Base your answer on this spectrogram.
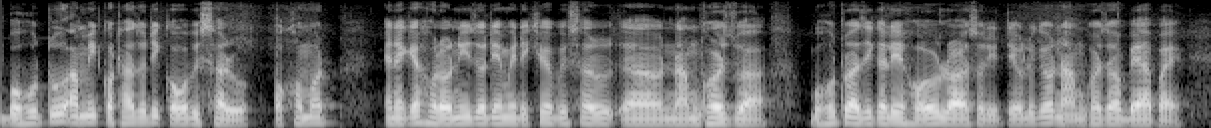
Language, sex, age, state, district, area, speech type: Assamese, male, 18-30, Assam, Charaideo, urban, spontaneous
